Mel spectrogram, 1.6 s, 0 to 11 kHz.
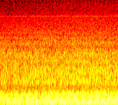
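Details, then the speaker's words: Van's V8 (owner calls it a modular engine) idling low and heavy with an uneven, lumpy beat and a little exhaust smoke; owner thinks it's running on seven of eight cylinders; rough idle, cause unconfirmed. "that's a typical modular engine stuff I think sounds like it's running on at least seven and five eight cylinders"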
